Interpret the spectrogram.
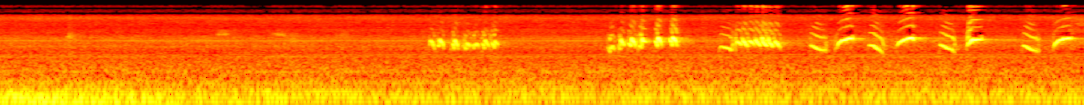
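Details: Young Northern mockingbird, a yearling, singing in Florida: after quiet low rumble, scratchy phrases begin near three seconds, then a run of repeated sharp downslurred notes at the end.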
